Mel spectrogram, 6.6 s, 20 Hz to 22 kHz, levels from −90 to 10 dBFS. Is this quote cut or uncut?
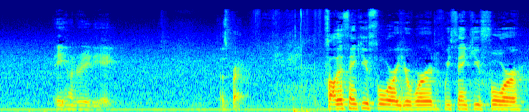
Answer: uncut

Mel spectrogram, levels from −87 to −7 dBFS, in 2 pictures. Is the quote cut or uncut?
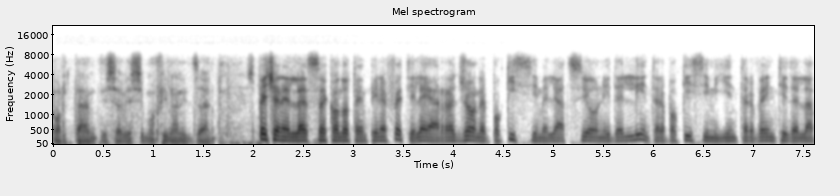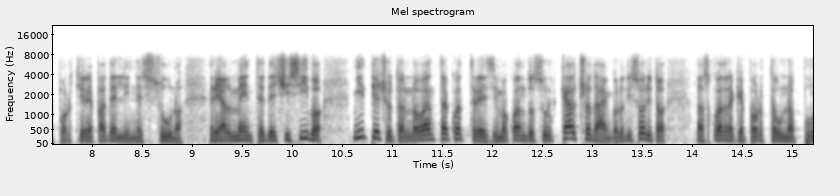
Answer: uncut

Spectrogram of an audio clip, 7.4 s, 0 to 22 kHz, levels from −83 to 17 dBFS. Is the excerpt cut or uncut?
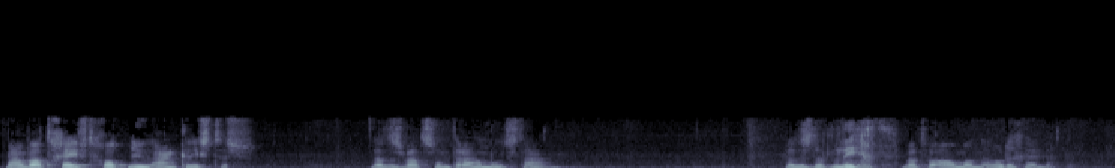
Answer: cut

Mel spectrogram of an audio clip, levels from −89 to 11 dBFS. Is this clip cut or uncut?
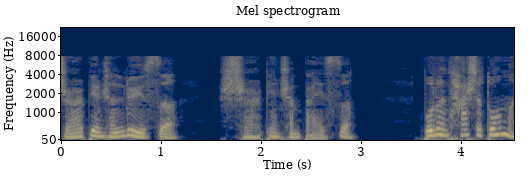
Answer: uncut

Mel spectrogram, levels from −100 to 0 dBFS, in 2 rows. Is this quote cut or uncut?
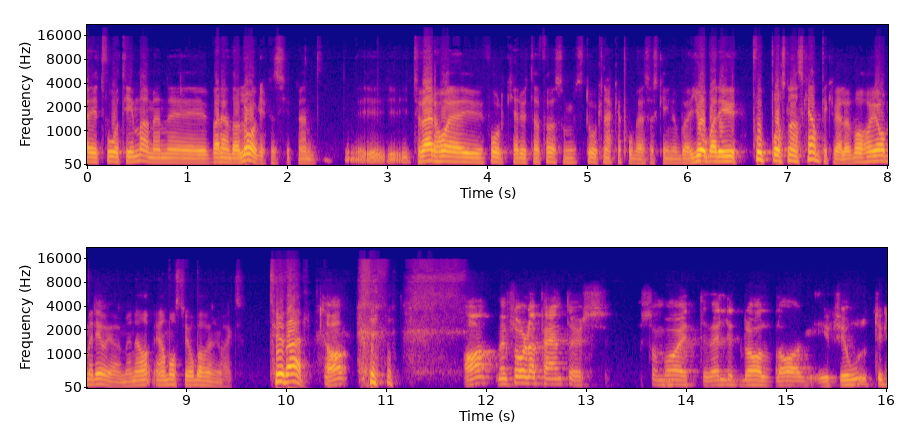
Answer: uncut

